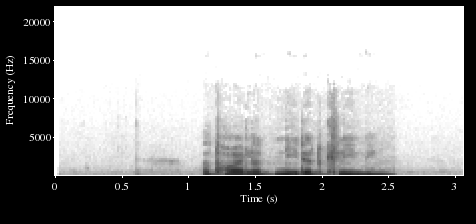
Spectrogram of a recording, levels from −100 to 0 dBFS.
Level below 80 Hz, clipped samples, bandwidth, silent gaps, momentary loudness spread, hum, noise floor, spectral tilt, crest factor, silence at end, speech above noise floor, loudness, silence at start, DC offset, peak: -66 dBFS; under 0.1%; 7.4 kHz; none; 11 LU; none; -69 dBFS; -9 dB/octave; 20 dB; 0.5 s; 45 dB; -25 LUFS; 1.1 s; under 0.1%; -8 dBFS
